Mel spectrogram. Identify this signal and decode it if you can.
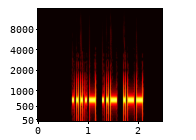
Morse code, heard as a keyed tone, about 28 wpm, 700 Hz. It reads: 4UW
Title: Three Challenging Letter-Number Combinations 28wpm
